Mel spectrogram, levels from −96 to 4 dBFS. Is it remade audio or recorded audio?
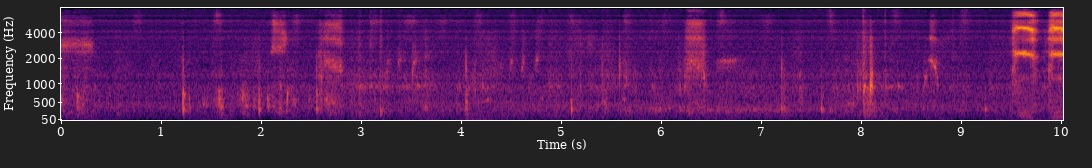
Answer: remade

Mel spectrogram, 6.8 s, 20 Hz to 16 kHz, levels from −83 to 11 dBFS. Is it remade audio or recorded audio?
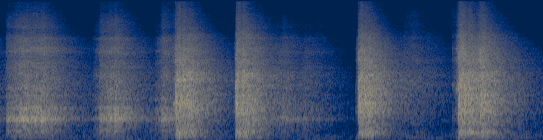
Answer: remade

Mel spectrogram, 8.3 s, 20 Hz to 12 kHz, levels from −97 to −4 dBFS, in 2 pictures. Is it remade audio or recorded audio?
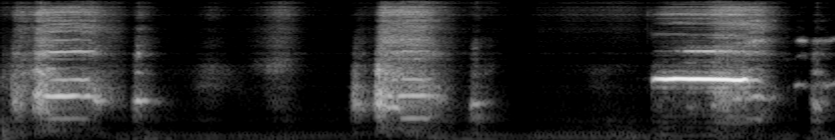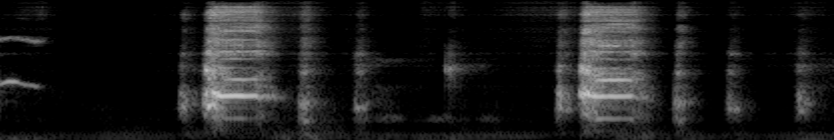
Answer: remade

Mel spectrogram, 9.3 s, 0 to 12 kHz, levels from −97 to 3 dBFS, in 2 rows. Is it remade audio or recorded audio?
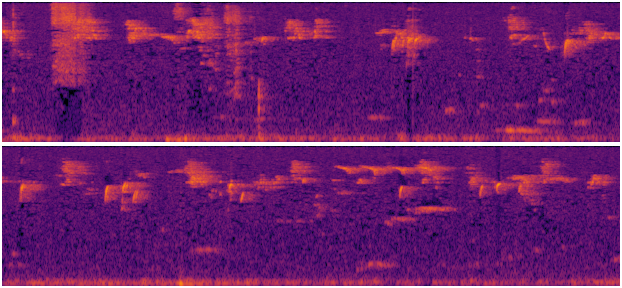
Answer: recorded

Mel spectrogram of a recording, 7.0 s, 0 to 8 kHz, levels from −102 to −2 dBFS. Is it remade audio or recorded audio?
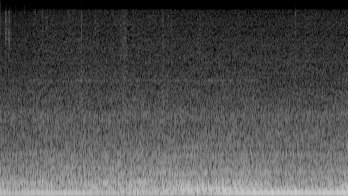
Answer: recorded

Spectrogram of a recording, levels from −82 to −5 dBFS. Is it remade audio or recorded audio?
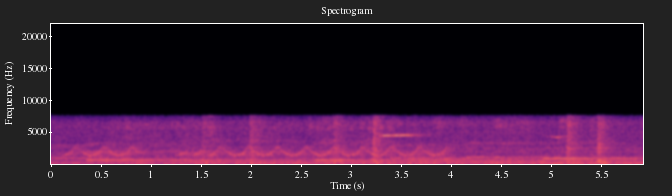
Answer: recorded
